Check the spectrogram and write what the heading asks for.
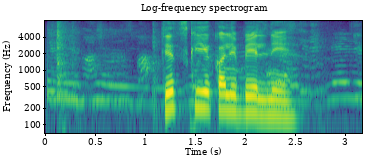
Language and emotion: Russian, neutral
